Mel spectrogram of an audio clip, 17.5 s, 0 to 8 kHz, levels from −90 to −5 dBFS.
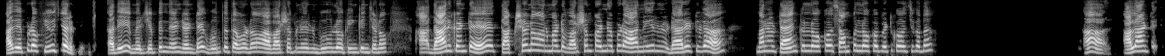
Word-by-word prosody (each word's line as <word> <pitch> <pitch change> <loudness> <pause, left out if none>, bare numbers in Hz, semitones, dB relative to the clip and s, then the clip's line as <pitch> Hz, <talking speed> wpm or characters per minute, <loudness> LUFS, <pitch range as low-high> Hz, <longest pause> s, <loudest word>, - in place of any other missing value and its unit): అదెప్పుడో 230 +7 +4
future. 285 +2 +4 0.6
అదీ 210 +6 +4 0.2
మీరు 190 -2 -1
చెప్పిందేంటంటే, 225 0 -2 0.2
గుంత 205 +4 -5
తవ్వడం, 220 +1 0
ఆ - - +7
వర్షపు 215 +3 -3
నీరుని 215 -2 -4
భూమిలోకి 225 0 -1
ఇంకించడం, 215 0 -3 0.6
ఆహ్, 215 -1 0
దానికంటే, 270 +2 +5 0.4
తక్షణం 300 +11 -1
అన్నమాట, 285 0 -4 0.2
వర్షం 270 +7 -2
పడినప్పుడు 275 +1 -2
ఆ - - +7 0.2
నీరుని 270 -2 -6
డైరెక్ట్‌గా 260 +4 +2 0.7
మనం 275 +2 -2
ట్యాంకుల్లోకో, 275 +5 +1 0.2
సంపుల్లోకో 275 +2 -1
పెట్టుకోవచ్చు 270 0 -3
కదా! 285 +3 -4 2.4
ఆ! - - +2 0.6
అలాంటి, 270 - +2
255 Hz, 95 wpm, -20 LUFS, 215-275 Hz, 2.4 s, ఆ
